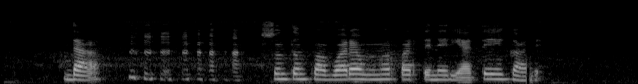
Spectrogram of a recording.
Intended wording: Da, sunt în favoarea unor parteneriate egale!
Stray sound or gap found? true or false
true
